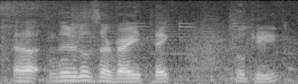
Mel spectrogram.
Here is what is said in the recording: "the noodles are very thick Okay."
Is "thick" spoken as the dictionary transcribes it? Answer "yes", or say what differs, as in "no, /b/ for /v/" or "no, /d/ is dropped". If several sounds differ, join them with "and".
yes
